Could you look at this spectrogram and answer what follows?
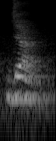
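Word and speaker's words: czar: সি এবং জেড পাশাপাশি হলে সি এর উচ্চারণটা রূপ পাই, যেমন জার, এখানে কাজার বলা যাবে না, জার।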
